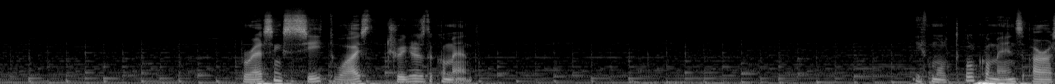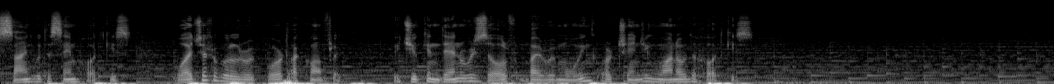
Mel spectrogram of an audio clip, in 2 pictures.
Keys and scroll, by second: 2.2 c, 2.3 c, 6.3 ctrl+shift+p, 10.9 ctrl+w, 14.5 Tab.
